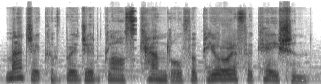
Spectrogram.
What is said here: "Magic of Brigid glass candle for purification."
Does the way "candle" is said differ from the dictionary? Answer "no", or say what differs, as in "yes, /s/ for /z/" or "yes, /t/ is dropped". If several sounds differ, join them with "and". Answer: no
